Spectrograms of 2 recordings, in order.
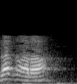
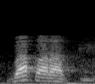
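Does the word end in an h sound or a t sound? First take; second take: h sound; t sound. First: The word ends with an h sound. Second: The word ends with a t sound. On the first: The speaker calls it wrong. "Bukan Baqarah" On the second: The speaker calls it right. "Diwaqafkan pada ta"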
